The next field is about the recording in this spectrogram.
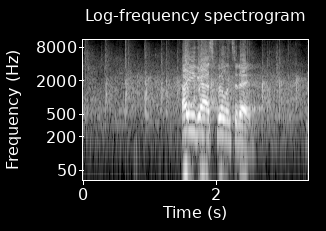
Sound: audience applause

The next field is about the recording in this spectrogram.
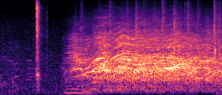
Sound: recorder clicks; audience laughter

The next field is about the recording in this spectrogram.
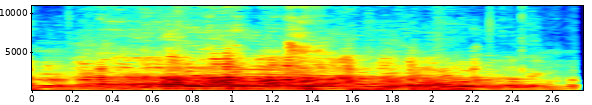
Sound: laughter

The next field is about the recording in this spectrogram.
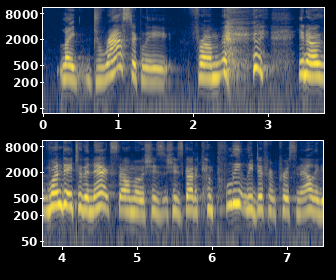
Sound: laugh

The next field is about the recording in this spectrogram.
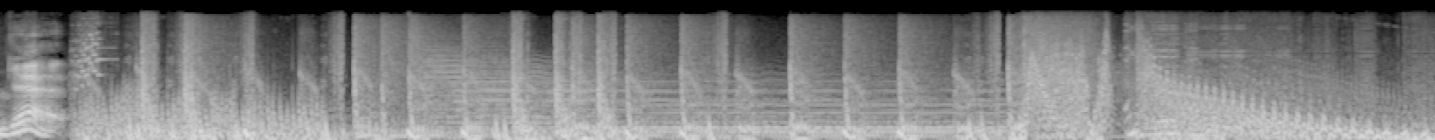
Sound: funky music; punches thudding

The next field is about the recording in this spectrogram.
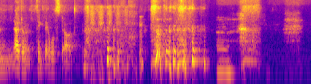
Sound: laughs

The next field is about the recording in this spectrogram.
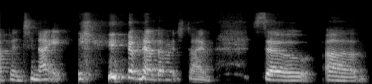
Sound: laughs

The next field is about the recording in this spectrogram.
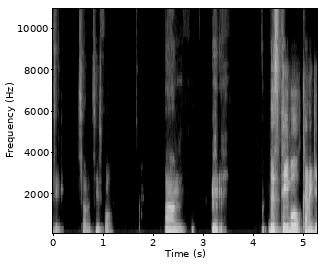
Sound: clears throat

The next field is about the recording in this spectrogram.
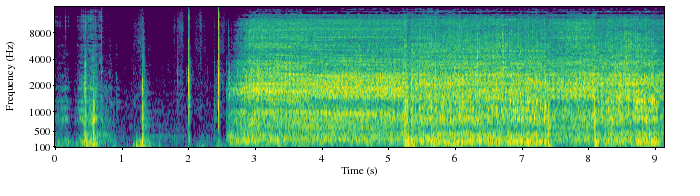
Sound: engine stop, drill bit blocked

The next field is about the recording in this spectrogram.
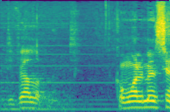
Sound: speaking foreign language

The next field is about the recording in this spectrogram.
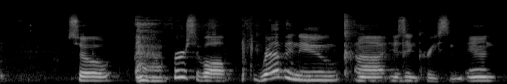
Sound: clears throat

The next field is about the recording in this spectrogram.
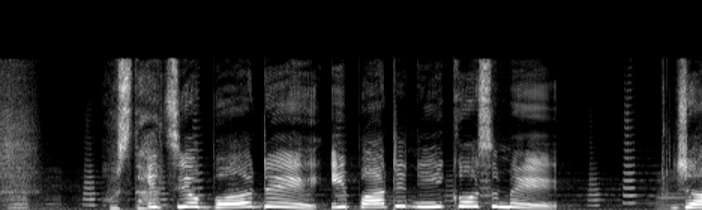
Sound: mouthing

